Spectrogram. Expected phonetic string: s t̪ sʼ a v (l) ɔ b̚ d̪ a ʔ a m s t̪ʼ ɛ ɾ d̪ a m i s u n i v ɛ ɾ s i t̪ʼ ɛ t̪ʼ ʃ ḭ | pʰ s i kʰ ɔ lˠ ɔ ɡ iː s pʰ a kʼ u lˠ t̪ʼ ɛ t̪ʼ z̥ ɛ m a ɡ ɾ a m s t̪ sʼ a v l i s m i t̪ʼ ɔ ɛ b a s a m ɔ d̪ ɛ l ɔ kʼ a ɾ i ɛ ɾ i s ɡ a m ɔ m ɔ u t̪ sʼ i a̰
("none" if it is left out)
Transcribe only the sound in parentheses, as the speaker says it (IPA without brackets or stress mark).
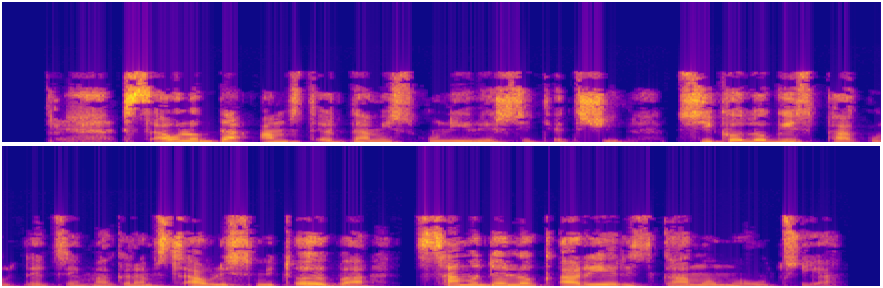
l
